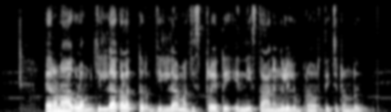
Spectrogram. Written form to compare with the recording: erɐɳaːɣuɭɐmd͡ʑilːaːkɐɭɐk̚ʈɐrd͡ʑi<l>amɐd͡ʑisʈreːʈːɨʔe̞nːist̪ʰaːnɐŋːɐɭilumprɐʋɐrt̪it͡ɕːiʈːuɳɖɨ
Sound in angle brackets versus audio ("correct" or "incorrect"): incorrect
